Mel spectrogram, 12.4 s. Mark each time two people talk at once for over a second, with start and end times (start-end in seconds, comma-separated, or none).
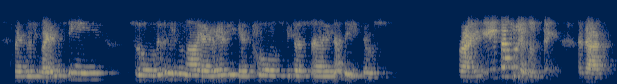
none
